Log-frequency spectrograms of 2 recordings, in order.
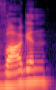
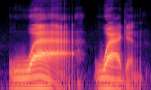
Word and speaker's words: Volkswagen: say also Volkswagen Volkswagen not n' not vagan but Wow wagon Wow wagon Volks wagon next one Amazon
